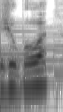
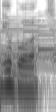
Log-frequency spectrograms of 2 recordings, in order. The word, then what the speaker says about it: Gilboa: Hoje eu vou falar um pouquinho sobre o Monte Gilboa, ou Monte Gilboa, né? Ambas as traduções, as pronúncias estão corretas.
